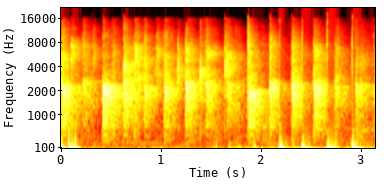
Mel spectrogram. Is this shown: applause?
yes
